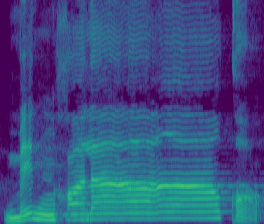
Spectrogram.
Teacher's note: یہاں اظہار حلقی، کیونکہ نون ساکن کے بعد حروف حلقی کے 6 حرفوں میں سے خا ہے اور اس کو پور بھی پڑھیں گے.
